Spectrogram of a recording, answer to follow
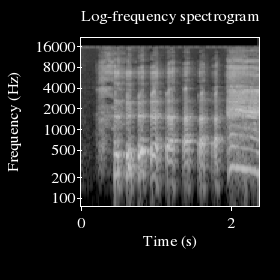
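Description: A man laughing: a quick run of short chuckles that starts a moment in and carries on to the end.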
